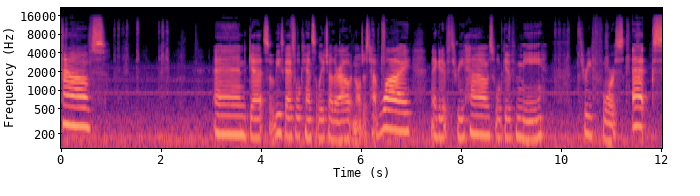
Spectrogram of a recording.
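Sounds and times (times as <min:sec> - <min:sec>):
marker pen writing on paper: 0:01.0 - 0:02.2, 0:08.8 - 0:11.6.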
